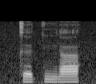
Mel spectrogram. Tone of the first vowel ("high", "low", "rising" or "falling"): low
